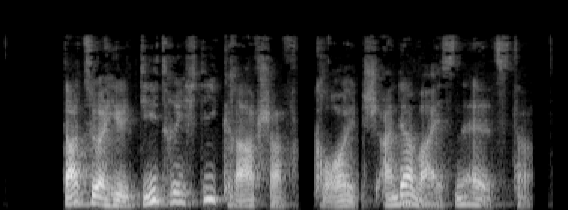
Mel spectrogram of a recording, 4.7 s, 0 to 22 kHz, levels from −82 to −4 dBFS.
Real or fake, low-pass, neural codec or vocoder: fake; 10.8 kHz; vocoder, 48 kHz, 128 mel bands, Vocos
